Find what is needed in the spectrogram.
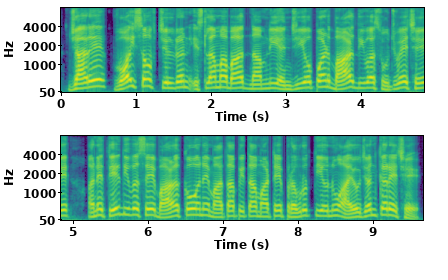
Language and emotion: Gujarati, neutral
